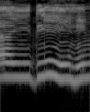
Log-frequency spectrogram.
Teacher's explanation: আইদিহিম, এখানেও ১ আলিফ টানবেন জেরের বাম পাশে জজমেলা ইয়া হওয়ার কারণে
